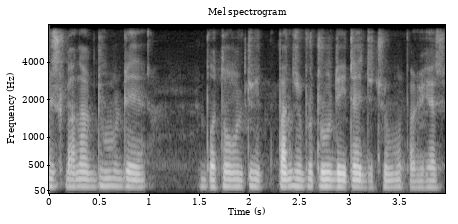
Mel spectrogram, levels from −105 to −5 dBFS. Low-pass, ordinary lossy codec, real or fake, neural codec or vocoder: 7.2 kHz; none; fake; autoencoder, 22.05 kHz, a latent of 192 numbers a frame, VITS, trained on one speaker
